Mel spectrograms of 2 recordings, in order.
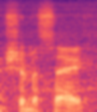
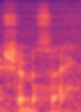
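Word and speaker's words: Tzimisce: a member of Clan Shimise. I refuse to pronounce it the way they do in this game. I'm sorry. It's Shimise to me.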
